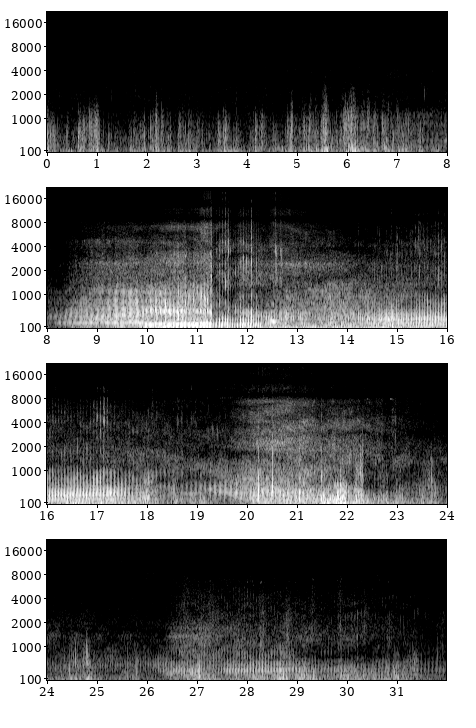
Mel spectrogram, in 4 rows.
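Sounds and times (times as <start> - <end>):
motor vehicles passing by: 5.3 - 31.9.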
